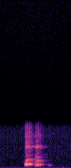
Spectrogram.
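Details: Siberian Husky barking in its sleep: two soft, muffled woofs in quick succession, each lasting about a quarter second, low and throaty, followed by silence.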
